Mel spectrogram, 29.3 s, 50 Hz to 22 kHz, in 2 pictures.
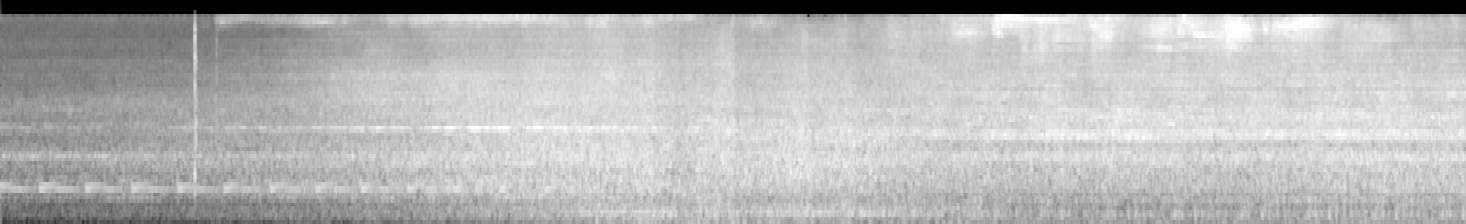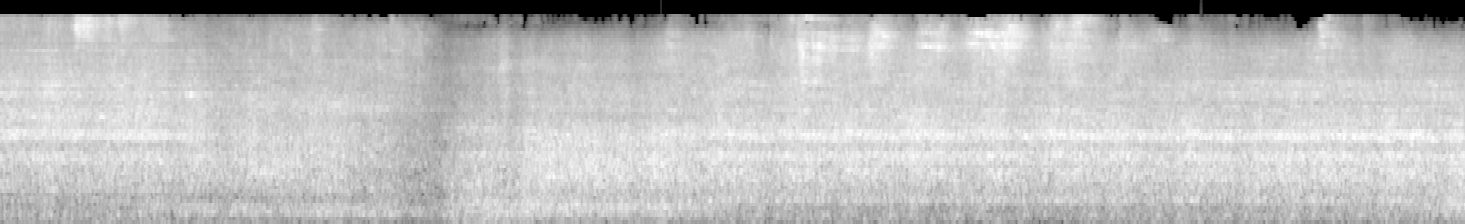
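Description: JR Freight M250 series "Super Rail Cargo" electric container train rushing past at speed, its wheels running loud over the rails, with a Japanese level-crossing alarm ringing. The noise builds over the first few seconds as the train arrives, dips briefly about two-thirds of the way through, then stays loud.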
